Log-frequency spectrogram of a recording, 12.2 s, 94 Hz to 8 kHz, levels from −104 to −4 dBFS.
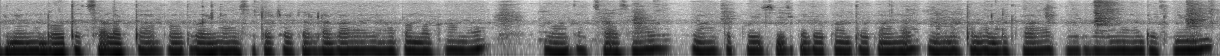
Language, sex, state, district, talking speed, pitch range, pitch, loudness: Maithili, male, Bihar, Muzaffarpur, 190 wpm, 140-150 Hz, 145 Hz, -16 LUFS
